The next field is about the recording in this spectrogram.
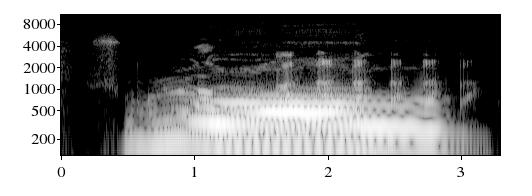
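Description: A voice imitates a whale swallowing Derek: one drawn-out, low, rumbling growl with a faint pulsing texture, fairly loud, swelling and then fading over about three seconds.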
